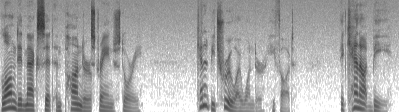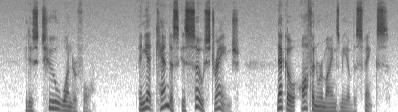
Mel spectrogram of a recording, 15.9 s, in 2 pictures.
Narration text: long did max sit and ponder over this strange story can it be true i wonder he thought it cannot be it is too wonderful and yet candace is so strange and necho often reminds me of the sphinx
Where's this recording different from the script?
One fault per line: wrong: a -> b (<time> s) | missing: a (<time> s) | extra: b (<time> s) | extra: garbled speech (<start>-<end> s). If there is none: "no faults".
missing: over this (1.8 s)
missing: and (12.8 s)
